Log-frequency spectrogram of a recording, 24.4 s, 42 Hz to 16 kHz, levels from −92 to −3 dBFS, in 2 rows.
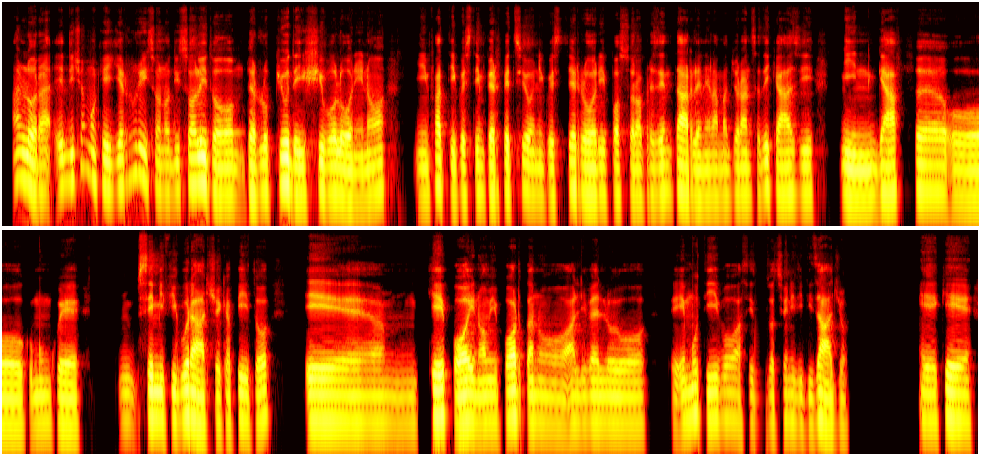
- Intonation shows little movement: Yes, narrow, 2.0 semitones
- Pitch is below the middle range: Yes, low, 100 Hz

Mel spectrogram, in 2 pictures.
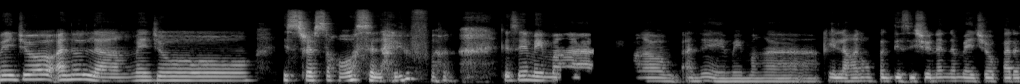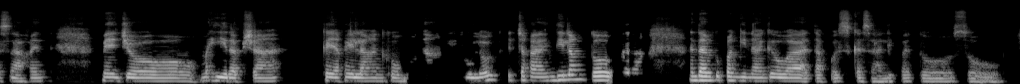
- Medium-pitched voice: Yes, medium, 160 Hz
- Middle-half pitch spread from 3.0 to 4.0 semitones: Yes, average, 3.6 semitones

